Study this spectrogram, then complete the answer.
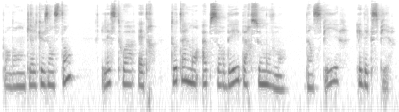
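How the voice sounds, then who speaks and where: A woman leading a guided yoga nidra meditation, speaking softly and slowly and often slipping into a whisper. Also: medium pitch. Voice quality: very breathy. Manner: soft, slow, partly whispered guidance.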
